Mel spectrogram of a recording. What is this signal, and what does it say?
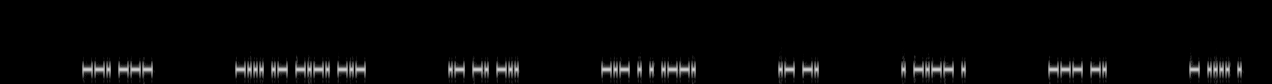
Morse code, heard as a keyed tone, about 37 wpm, 700 Hz. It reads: GO BACK AND KEEP AN EYE ON THE
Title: 4x Word-Spacing - Sentences from Top 300 Words - 40wpm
